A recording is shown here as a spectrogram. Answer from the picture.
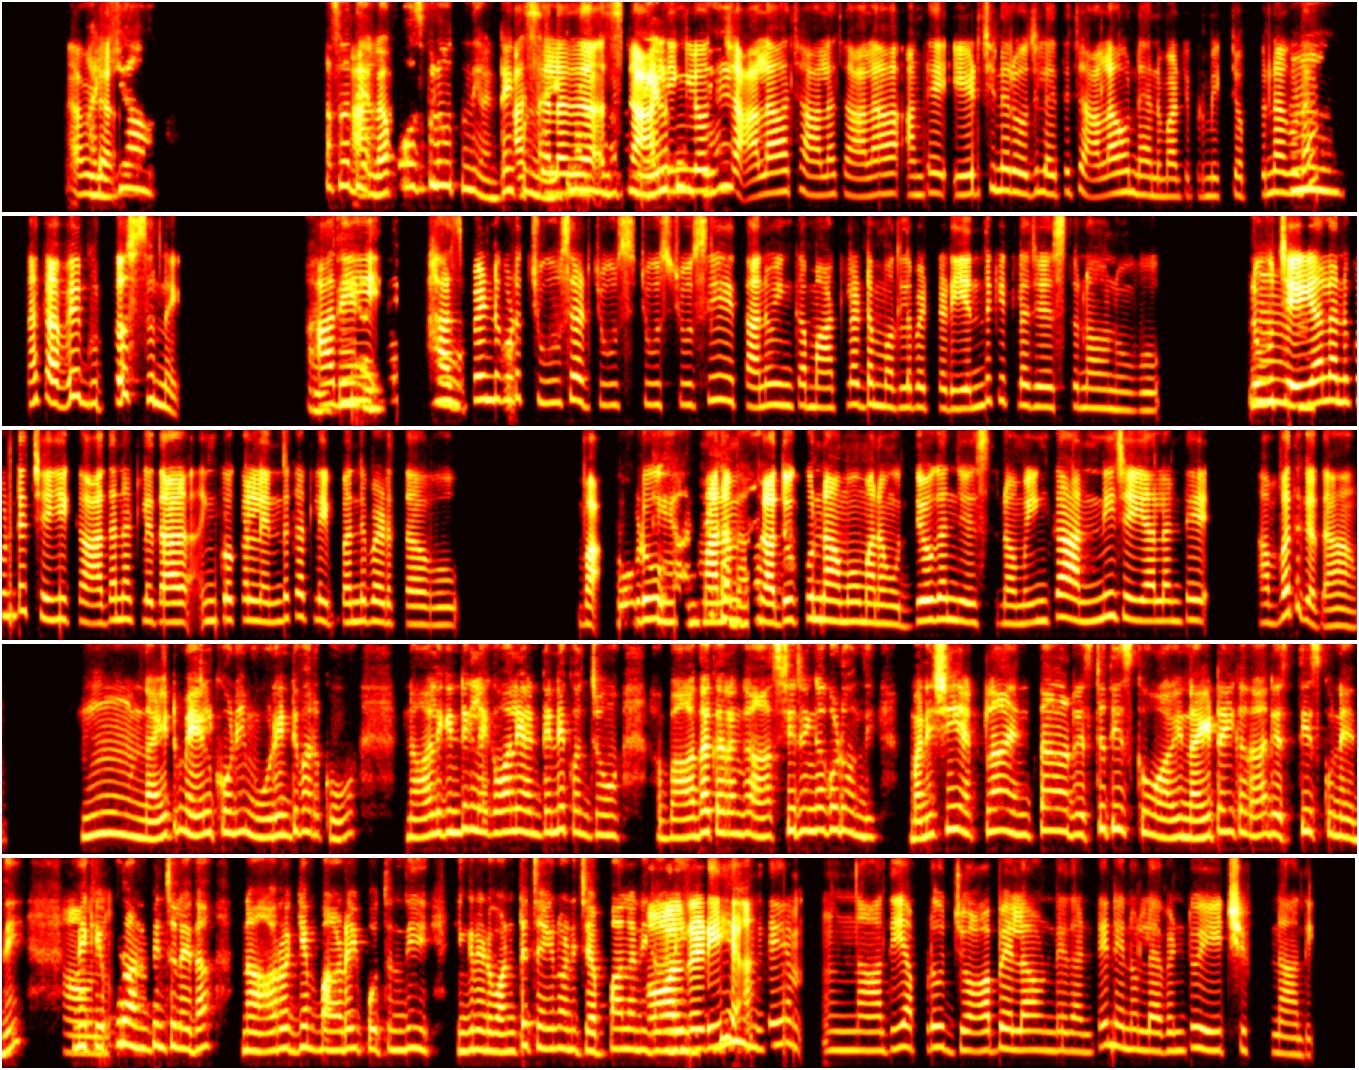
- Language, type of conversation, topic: Telugu, podcast, విభిన్న వయస్సులవారి మధ్య మాటలు అపార్థం కావడానికి ప్రధాన కారణం ఏమిటి?
- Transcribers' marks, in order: other background noise; in English: "స్టార్టింగ్‌లో"; in English: "నైట్"; in English: "హస్బాండ్"; in English: "నైట్"; in English: "రెస్ట్"; in English: "ఆల్రెడీ"; in English: "జాబ్"; in English: "లెవెన్ టు ఎయిట్ షిఫ్ట్"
